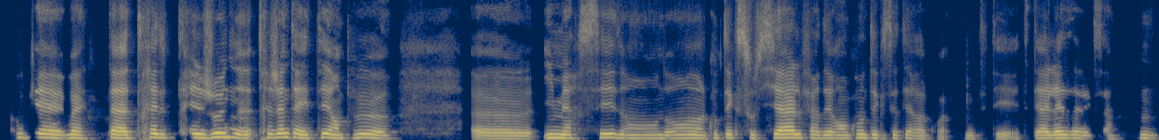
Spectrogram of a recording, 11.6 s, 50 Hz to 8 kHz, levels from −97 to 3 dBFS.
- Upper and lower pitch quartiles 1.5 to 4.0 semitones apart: Yes, narrow, 2.4 semitones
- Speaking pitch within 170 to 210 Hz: Yes, high, 190 Hz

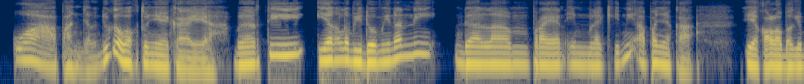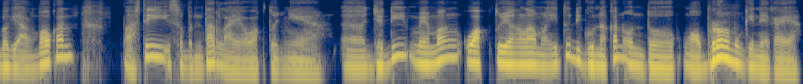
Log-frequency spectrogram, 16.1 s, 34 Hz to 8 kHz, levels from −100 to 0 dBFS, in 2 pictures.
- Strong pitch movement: Yes, wide, 5.8 semitones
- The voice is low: Yes, low, 125 Hz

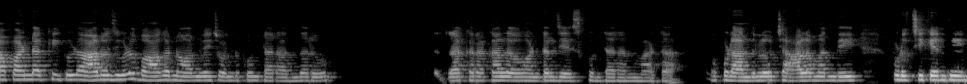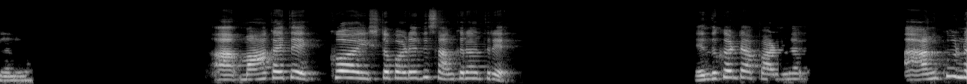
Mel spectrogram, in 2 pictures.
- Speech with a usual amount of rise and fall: No, wide, 6.3 semitones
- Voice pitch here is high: Yes, high, 195 Hz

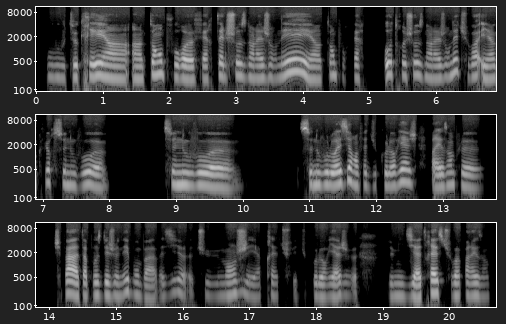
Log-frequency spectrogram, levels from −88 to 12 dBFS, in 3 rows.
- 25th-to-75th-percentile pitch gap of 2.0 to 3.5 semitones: Yes, narrow, 2.6 semitones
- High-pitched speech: Yes, high, 195 Hz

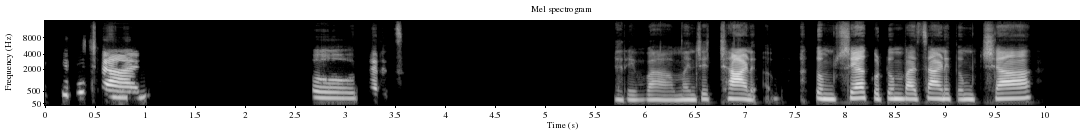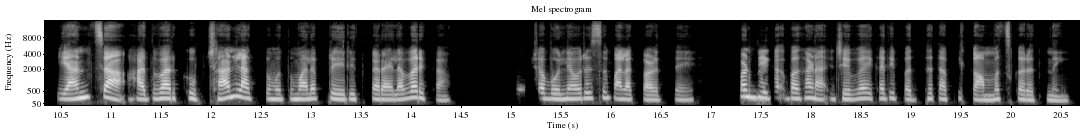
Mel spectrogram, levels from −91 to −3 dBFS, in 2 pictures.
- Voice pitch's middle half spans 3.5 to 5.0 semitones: No, average, 3.1 semitones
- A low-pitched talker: No, high, 195 Hz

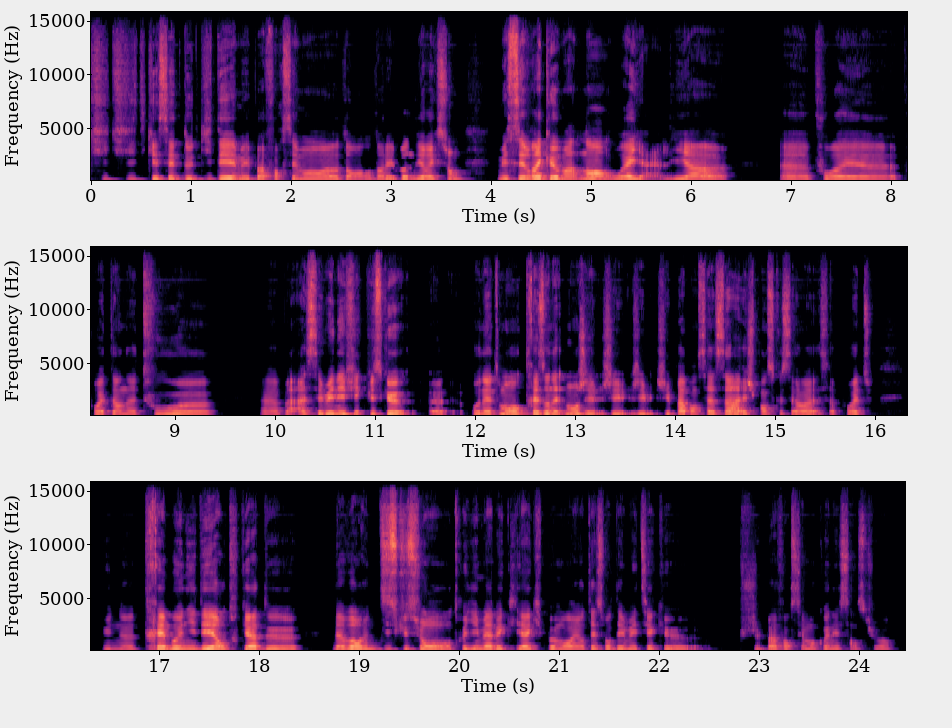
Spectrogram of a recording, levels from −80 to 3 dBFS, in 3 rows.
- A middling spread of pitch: Yes, average, 3.0 semitones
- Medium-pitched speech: No, low, 115 Hz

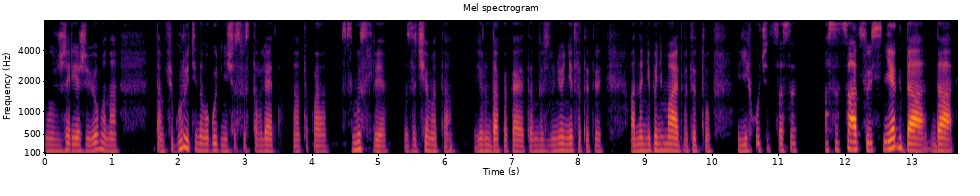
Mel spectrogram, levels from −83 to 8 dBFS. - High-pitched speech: No, low, 135 Hz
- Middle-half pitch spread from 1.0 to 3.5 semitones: Yes, narrow, 2.4 semitones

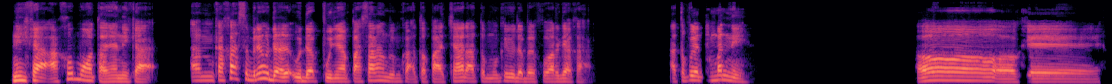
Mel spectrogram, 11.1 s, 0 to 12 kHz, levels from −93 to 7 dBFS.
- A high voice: No, medium, 140 Hz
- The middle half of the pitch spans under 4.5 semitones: No, wide, 5.6 semitones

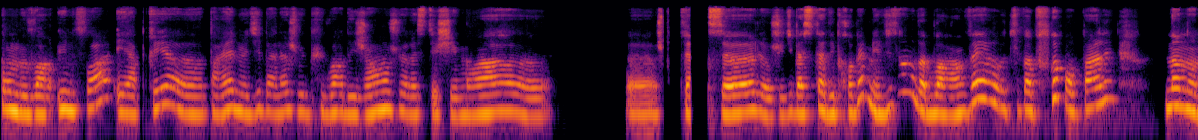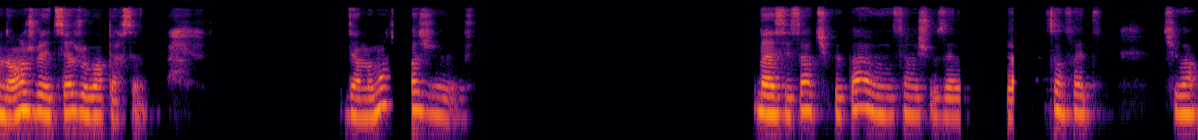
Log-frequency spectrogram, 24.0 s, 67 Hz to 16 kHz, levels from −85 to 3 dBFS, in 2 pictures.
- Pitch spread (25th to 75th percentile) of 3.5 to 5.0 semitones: No, average, 2.8 semitones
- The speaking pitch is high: Yes, high, 195 Hz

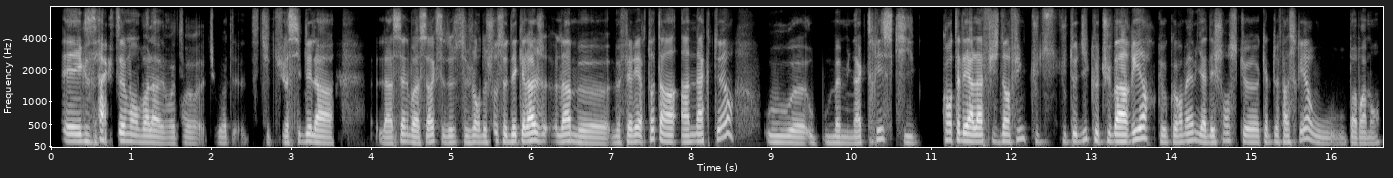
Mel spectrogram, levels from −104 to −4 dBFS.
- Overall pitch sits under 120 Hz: No, medium, 140 Hz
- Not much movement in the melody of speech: No, average, 3.2 semitones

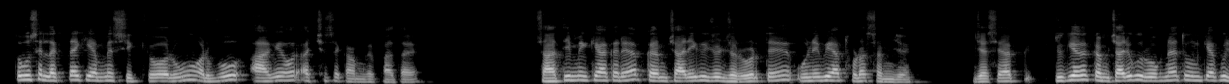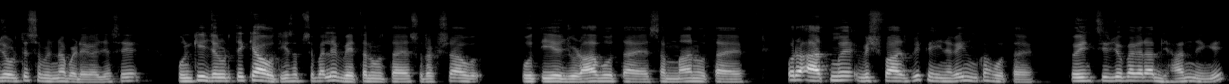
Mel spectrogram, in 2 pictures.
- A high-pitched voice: No, medium, 160 Hz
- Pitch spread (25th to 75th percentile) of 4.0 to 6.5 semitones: Yes, average, 4.4 semitones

